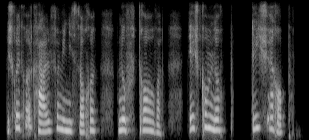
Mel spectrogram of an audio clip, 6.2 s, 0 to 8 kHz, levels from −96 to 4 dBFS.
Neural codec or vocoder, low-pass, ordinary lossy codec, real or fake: codec, 16 kHz, 8 kbps, FreqCodec, smaller model; 7.2 kHz; Opus, 32 kbps; fake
